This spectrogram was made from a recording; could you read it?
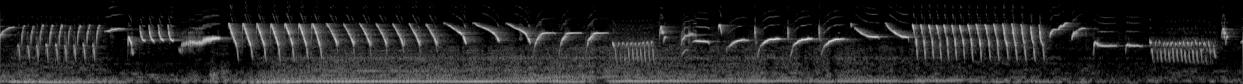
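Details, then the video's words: Canary song for training young canaries, recorded on a cellphone: long fast trills of repeated notes, runs of falling whistled slides and a brief buzzy roll, continuous and loud throughout. "Mejor Entrenamiento Para Jóvenes Canarios | Canary Singing"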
